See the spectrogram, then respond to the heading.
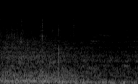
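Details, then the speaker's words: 2003 Ram 1500 after replacing a wheel bearing: hand-spun wheel turns quietly with slight normal play, only a light even brake pad rub on the rotor; no grinding, bearing healthy. "All you hear is them brake pads rubbing that rotor. That's what that sound is. That's normal."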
